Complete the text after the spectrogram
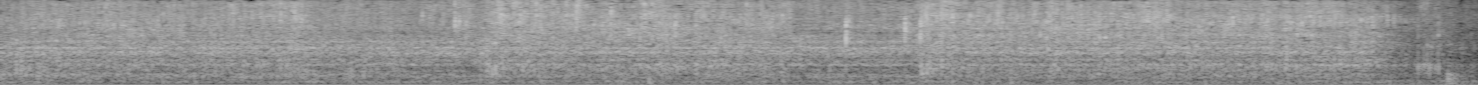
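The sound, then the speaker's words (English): Steady running water pours and splashes continuously, like a faucet rinsing suds away in a sink, with a few brief louder splashes; no voices. “Wash off some of the bubbles too.”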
